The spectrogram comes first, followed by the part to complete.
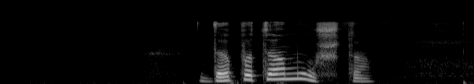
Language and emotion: Russian, angry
